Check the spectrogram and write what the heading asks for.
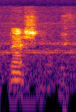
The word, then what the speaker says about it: national: n is nons syllabic then we get National National National National two syllables only National National or we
